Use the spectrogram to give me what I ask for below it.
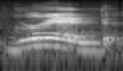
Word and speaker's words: grinned: grinned. It's all one syllable. We only hear one vowel sound. We only hear the it. So grinned. So ed says d in the word grin.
